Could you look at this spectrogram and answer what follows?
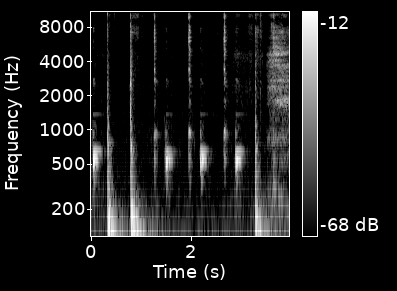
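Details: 1966 Dodge Dart GT, Slant Six 225, turn signals after a damaged ground wire was cut out, soldered and heat-shrunk: crisp paired ticks at about two per second in a quiet cabin; normal flasher operation.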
